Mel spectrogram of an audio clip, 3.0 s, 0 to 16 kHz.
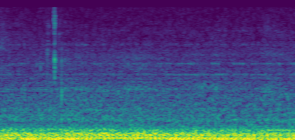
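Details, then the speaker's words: Mercedes CLK55 AMG, check-engine and airbag lights on, running on a temporarily rigged fuel pump fitting: steady, even low idle rumble with no misses; it idles well, though a squeaky belt is noted afterward. "pop the hood well it runs it seems like it's idling pretty good"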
